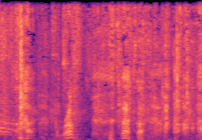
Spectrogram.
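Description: A dog pants on a hot day, giving quick, breathy huffs in a steady, rapid rhythm. The panting is fairly loud and close.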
